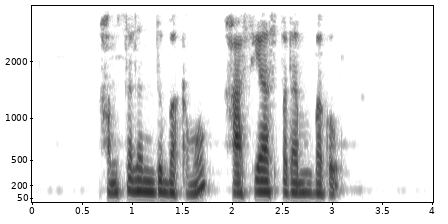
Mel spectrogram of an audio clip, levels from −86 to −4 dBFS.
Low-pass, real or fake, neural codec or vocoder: 3.6 kHz; real; none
